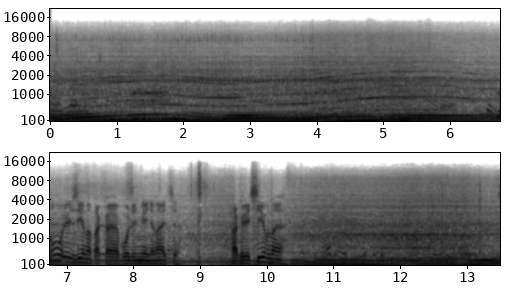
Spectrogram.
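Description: A car engine revs and strains loudly, rising and falling in pitch.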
